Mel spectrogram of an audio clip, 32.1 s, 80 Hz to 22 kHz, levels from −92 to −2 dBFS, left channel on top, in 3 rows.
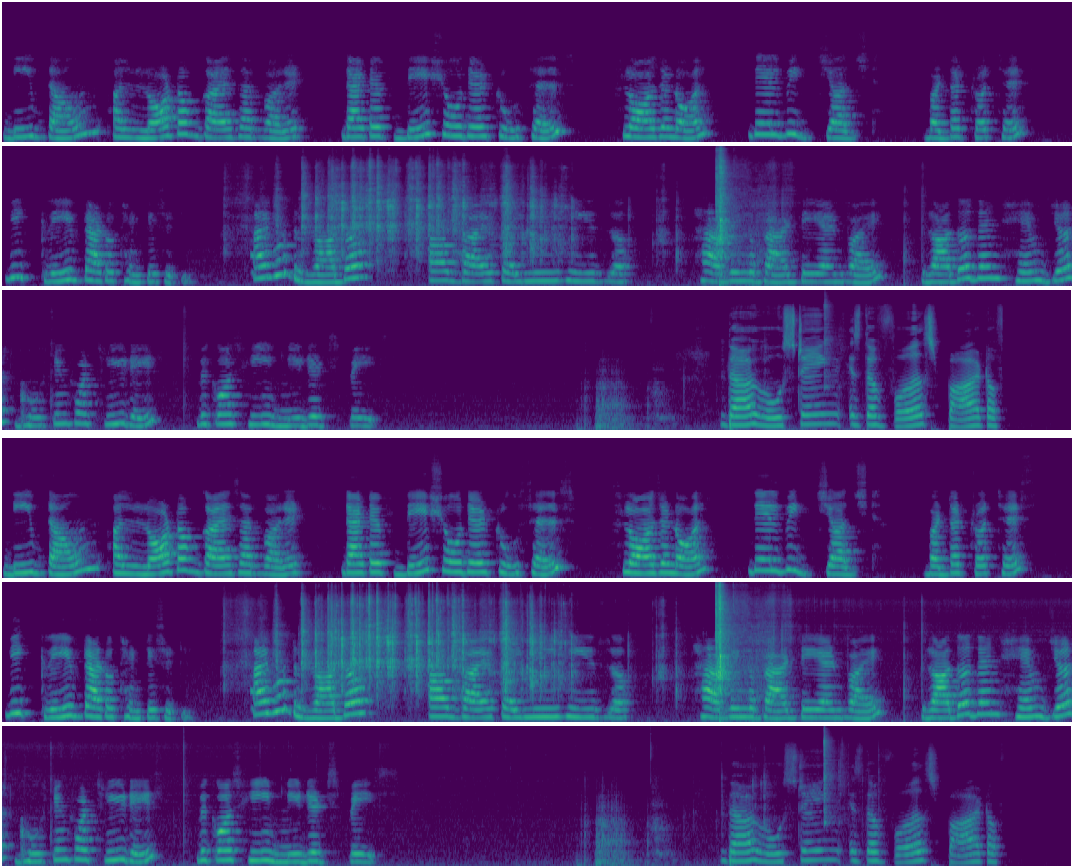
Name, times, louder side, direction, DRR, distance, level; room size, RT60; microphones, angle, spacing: voice 1, 0.0-3.0 3.4-5.6 6.2-7.1 7.5-8.6 9.2-10.2 10.7-12.6 13.2-14.4 15.0-17.0 17.6-19.5 19.9-22.9 23.3-25.1, right 4 dB, 90° right, 0.7 m, -41 dB
Fire, 12.5-30.2, right 7 dB, 40° right, 0.6 m, -46 dB
voice 2, 28.6-31.4, left 4 dB, 70° left, 0.5 m, -42 dB
5.7 x 2.8 x 2.6 m
head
